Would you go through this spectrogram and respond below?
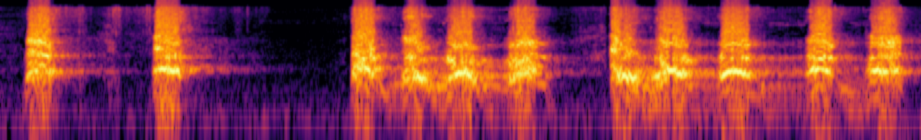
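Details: Boxer dog barking: two deep, resonant barks, a pause, then quick runs of four to five barks about a quarter second apart, over steady background noise.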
